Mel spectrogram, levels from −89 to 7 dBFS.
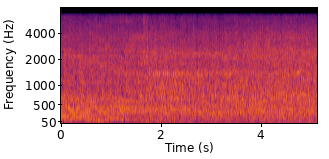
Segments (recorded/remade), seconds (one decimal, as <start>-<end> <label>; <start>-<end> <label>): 0.0-1.7 remade; 1.7-2.3 recorded; 2.3-4.2 remade; 4.2-5.1 recorded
